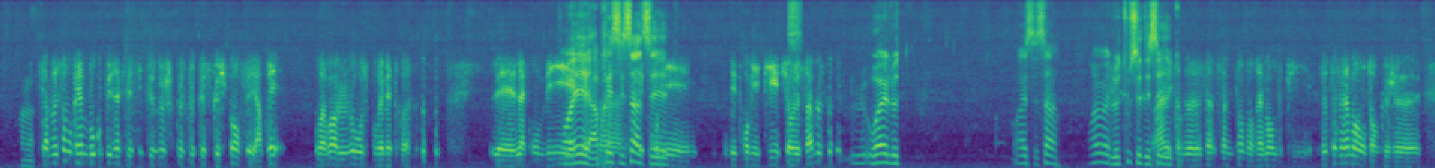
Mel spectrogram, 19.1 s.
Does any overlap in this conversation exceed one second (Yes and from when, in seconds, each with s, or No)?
Yes, from 7.4 s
